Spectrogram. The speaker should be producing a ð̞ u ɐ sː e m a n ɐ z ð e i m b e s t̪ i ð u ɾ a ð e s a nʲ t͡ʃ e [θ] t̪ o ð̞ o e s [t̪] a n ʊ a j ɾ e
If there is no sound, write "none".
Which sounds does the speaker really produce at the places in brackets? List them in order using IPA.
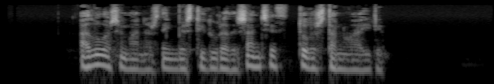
θ, t̪

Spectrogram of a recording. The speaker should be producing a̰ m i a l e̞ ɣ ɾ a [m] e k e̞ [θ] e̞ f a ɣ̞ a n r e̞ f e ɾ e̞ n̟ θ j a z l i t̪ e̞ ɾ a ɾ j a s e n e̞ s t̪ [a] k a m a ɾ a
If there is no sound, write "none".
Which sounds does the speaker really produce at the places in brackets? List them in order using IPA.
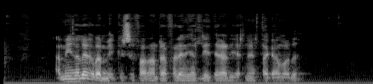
m, s, a

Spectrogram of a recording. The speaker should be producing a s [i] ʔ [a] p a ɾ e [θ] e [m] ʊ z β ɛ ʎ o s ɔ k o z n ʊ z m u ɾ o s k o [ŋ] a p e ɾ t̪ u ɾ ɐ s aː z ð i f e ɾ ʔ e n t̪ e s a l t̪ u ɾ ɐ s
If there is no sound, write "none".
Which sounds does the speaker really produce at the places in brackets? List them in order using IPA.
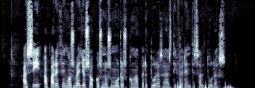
i, a, θ, ŋ, ŋ

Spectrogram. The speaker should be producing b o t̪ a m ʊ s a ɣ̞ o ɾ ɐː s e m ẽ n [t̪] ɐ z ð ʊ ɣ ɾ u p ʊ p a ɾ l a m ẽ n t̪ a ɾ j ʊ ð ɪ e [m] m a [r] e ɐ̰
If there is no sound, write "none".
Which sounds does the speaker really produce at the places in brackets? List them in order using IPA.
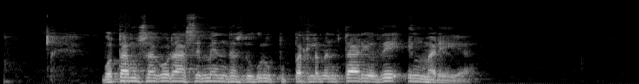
d̪, ŋ, ɾ

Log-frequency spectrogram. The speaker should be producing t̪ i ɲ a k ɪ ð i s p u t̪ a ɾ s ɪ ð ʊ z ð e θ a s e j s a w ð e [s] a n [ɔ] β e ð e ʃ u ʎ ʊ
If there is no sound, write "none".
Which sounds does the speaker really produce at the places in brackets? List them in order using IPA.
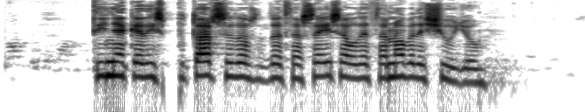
θ, ɔ

